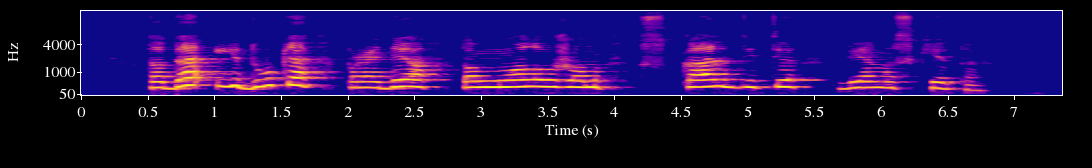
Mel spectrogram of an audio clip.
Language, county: Lithuanian, Vilnius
